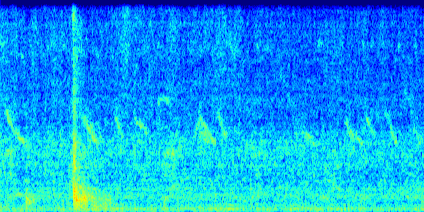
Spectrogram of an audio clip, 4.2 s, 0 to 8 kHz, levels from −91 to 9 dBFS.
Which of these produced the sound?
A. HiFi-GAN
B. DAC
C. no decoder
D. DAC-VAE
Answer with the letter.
A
